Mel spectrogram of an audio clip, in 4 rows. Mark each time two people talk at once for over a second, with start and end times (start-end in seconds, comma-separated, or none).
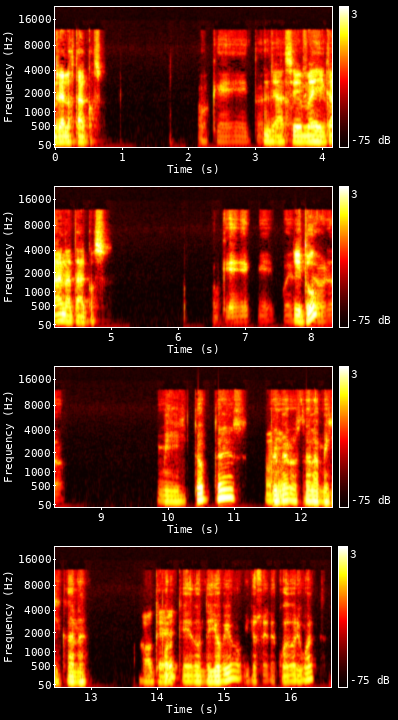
3.1-4.3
